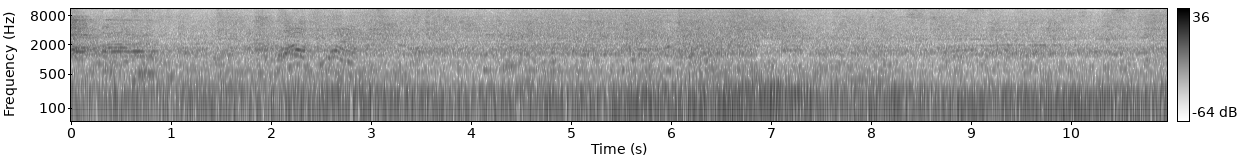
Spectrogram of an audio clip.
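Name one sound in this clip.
A busy street murmurs with distant voices outdoors.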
